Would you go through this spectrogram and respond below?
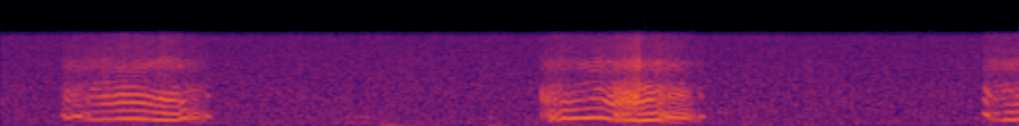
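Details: Sleeping cat: soft, whistling, nasal snores roughly every three seconds in a quiet room: ordinary snoring.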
